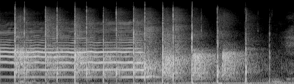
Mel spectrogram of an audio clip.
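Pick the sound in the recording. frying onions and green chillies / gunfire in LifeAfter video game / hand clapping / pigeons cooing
hand clapping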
